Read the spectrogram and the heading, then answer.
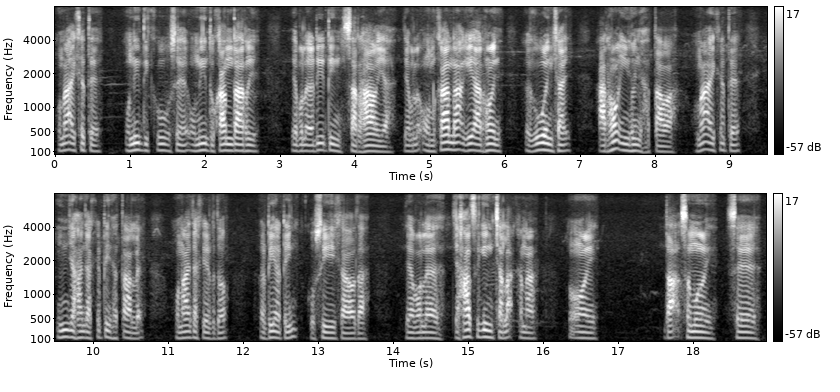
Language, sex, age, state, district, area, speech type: Santali, male, 30-45, West Bengal, Paschim Bardhaman, rural, spontaneous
